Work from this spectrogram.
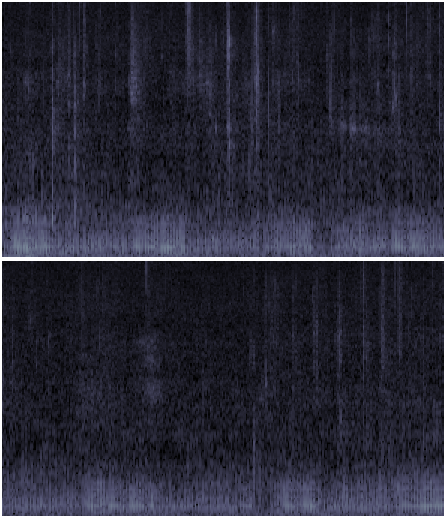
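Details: Purring indoors as a British Shorthair kitten tries to suckle milk from a Siamese male: a continuous low rumbling purr with rhythmic pulses, overlaid by frequent soft clicking and rustling sounds.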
